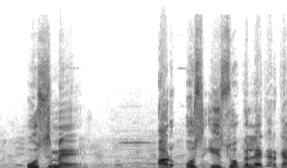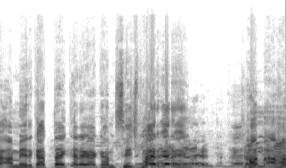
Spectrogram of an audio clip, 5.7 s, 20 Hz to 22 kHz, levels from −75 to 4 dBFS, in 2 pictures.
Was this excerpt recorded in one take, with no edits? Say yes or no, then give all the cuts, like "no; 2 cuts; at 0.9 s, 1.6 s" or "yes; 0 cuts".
yes; 0 cuts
